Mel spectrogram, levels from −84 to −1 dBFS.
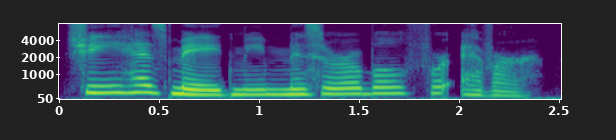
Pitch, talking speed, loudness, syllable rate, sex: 215 Hz, 145 wpm, -18 LUFS, 4.6 syllables/s, female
